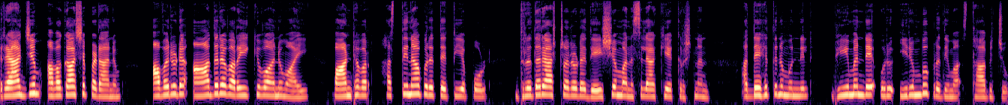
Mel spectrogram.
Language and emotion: Malayalam, neutral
